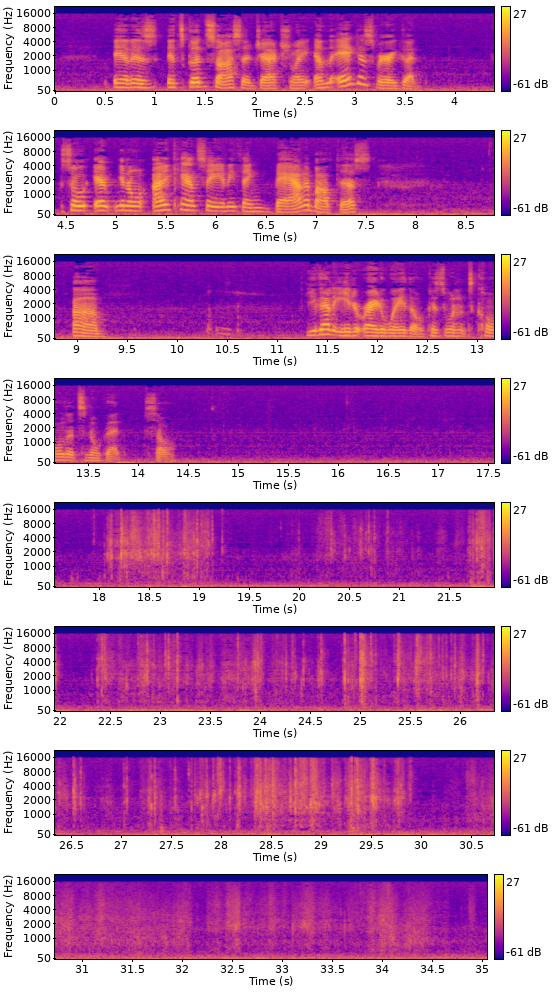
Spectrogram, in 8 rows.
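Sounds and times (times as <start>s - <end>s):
paper crinkling and rustling: 18.0s - 35.0s.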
